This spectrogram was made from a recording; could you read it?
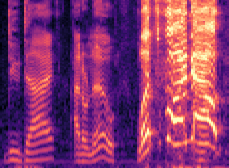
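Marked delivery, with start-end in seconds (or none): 1.4-2.2 high, loud excited yell; gung-ho shout; excited battle cry. Real, not acted. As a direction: launch into it with gusto. Decides to test dying, hyped.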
